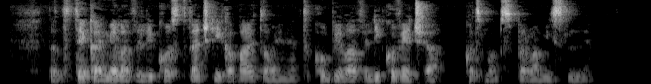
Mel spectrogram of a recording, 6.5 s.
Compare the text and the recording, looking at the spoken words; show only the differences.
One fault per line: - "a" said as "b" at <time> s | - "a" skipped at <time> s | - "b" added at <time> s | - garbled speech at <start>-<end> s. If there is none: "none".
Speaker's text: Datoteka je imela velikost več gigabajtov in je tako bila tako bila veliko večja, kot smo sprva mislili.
- "tako bila" skipped at 3.6 s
